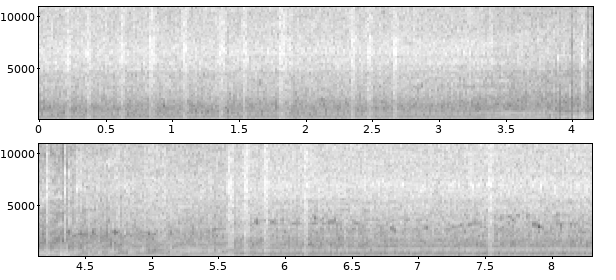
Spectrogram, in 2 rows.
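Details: Kretec UDT two-stroke chainsaw on 25:1 petrol-oil mix, just started: steady high buzzing idle swings up and down as throttle is blipped, then settles evenly; healthy running.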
